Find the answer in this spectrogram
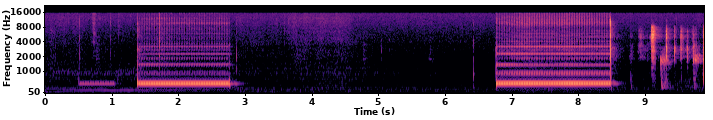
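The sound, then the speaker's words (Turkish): Telephone call tones while calling a friend who lives in America: a brief low beep, then two long, steady ringing tones separated by silence. A few sharp clicks follow at the end. “Bir arkadaşımı da arıyorum. Ee, bakın bilmesi, bu arada çok muhtemel bir arkadaşımı arıyorum. Amerika'da yaşıyor çünkü. Arayalım.”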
